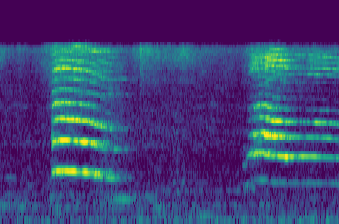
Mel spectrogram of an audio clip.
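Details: Two domestic cats indoors, being bathed and waiting for their shampoo to take effect; two loud drawn-out meows, the first falling in pitch, the second fairly level, about two seconds apart.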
